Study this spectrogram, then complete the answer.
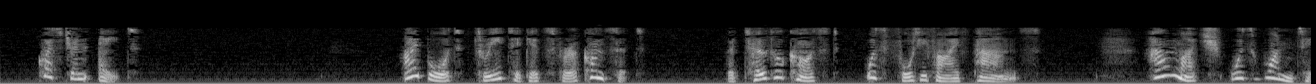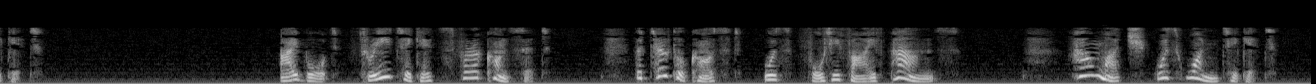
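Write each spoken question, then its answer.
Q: The total cost was £45. How much was 1 ticket?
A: £15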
